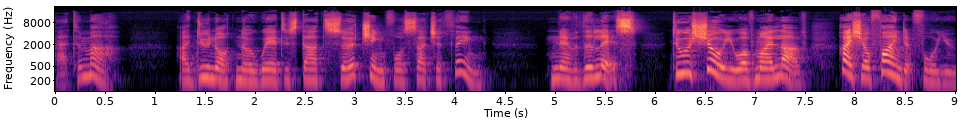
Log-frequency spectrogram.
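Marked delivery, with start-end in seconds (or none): none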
